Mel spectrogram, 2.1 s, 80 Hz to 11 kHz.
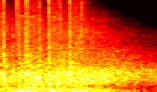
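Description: Rapid bursts of pistol gunfire from an Unreal Engine 5 Call of Duty Zombies-style game, several sharp close shots in quick succession during the first second, then a ringing tail that fades.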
